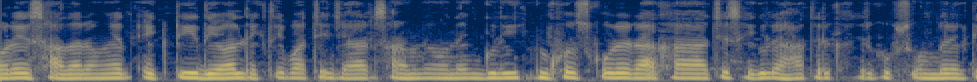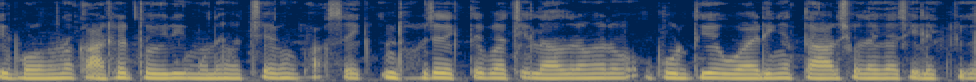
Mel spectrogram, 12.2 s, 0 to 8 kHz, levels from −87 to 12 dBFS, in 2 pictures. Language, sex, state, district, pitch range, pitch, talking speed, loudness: Bengali, male, West Bengal, Dakshin Dinajpur, 155-170 Hz, 165 Hz, 210 wpm, -15 LUFS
